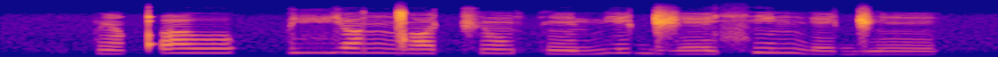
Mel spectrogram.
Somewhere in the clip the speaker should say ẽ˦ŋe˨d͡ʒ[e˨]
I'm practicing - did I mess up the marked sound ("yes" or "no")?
yes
